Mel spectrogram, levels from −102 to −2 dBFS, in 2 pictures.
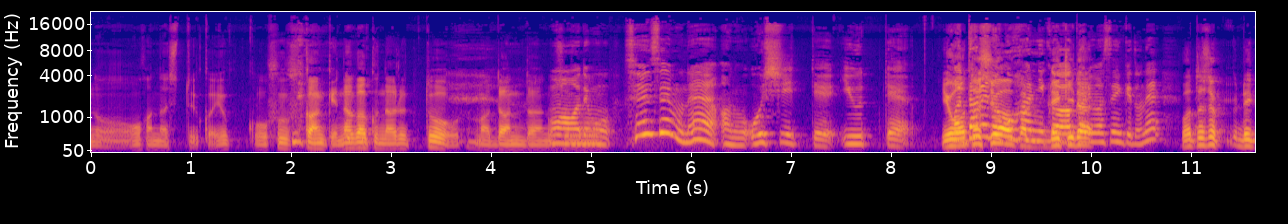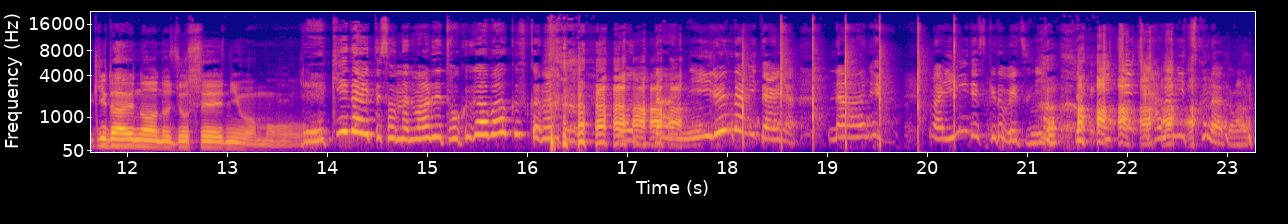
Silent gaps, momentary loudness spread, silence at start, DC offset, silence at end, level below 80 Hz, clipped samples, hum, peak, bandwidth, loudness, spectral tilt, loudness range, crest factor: none; 16 LU; 0 s; under 0.1%; 0 s; -70 dBFS; under 0.1%; none; -8 dBFS; over 20 kHz; -25 LUFS; -4 dB/octave; 7 LU; 18 dB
